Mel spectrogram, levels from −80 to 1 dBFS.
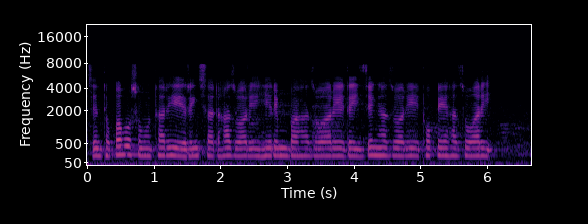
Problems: low volume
